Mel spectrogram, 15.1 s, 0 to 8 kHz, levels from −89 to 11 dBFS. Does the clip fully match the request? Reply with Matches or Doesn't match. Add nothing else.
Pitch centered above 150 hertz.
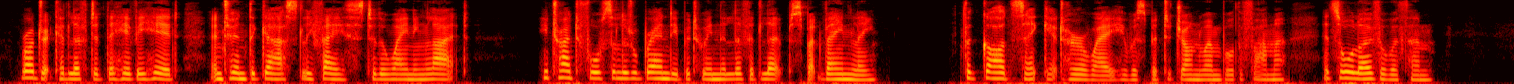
Matches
